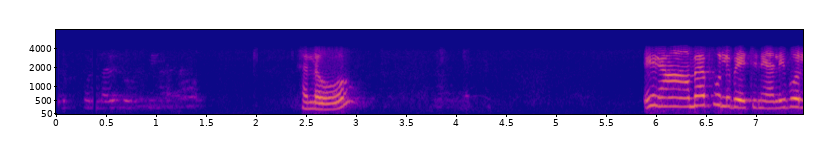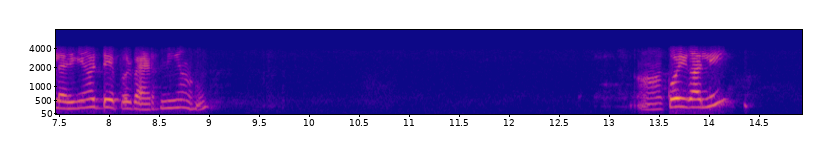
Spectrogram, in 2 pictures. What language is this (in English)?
Dogri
